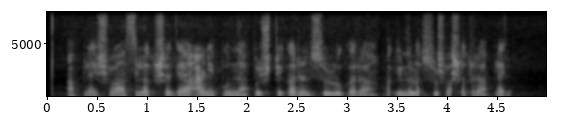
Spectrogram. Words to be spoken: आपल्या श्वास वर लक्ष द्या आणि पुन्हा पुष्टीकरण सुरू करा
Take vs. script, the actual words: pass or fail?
fail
